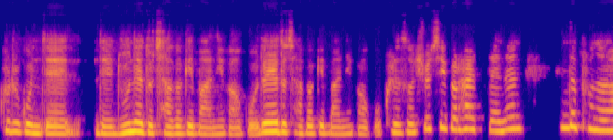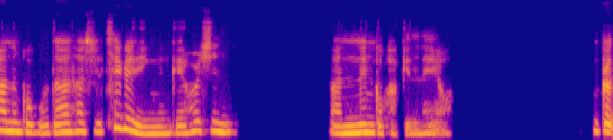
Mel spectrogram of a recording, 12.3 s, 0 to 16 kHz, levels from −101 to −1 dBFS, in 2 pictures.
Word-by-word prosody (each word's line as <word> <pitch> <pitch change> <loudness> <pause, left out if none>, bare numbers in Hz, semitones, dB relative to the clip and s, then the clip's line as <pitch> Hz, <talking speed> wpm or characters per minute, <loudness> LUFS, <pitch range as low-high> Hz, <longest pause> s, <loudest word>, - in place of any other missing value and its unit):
그리고 235 -4 +1
인제 190 +2 +1 0.2
네 185 -2 0
눈에도 215 +3 +6
자극이 190 -1 0
많이 175 -1 -5
가고 170 -1 -5
뇌에도 230 0 +7
자극이 195 -2 -2
많이 175 0 -6
가고 175 -2 -9
그래서 215 0 -2
휴식을 305 +4 -2
할 310 0 +3
때는 270 +5 -1 0.4
핸드폰을 325 -6 +1
하는 245 -2 +3
것보다 210 0 -2
사실 230 -1 -4
책을 305 -3 0
읽는 185 -1 -1
게 195 0 -5
훨씬 235 +1 -3 1.0
맞는 200 +3 +2
것 195 - -3
같기는 190 0 -10
해요. 200 +3 -8 1.4
그니까 235 -3 +2
215 Hz, 315 characters per minute, -21 LUFS, 190-245 Hz, 1.4 s, 뇌에도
